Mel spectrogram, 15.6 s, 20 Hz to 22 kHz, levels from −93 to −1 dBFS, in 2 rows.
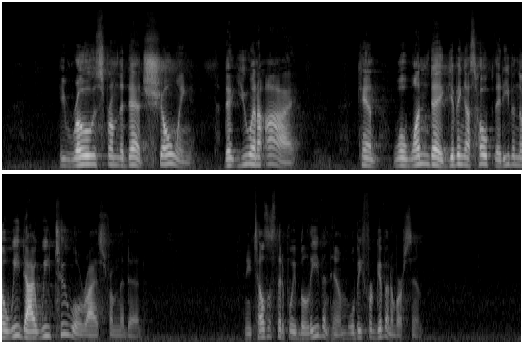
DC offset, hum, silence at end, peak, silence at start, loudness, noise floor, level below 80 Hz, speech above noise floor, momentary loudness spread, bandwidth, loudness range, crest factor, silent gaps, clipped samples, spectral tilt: under 0.1%; none; 1.6 s; -16 dBFS; 0.9 s; -37 LUFS; -76 dBFS; -82 dBFS; 39 dB; 20 LU; 12.5 kHz; 15 LU; 24 dB; none; under 0.1%; -5.5 dB/octave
